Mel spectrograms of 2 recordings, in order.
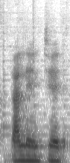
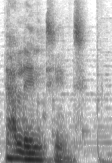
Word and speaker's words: talented: be bensin is less talented and by the way please remember that this is not talented but look at it talented with the stress on the first syllable talented we treated this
